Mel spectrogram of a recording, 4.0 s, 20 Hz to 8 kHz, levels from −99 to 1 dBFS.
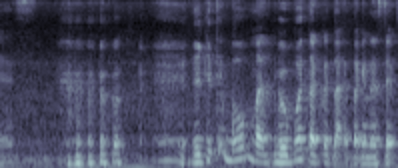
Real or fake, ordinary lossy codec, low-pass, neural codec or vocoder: real; none; none; none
